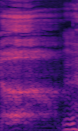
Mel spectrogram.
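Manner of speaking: sharp, acted intake of breath; mock shocked gasp. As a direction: gasp as if a secret is out. Acts out the musketeers' shocked reaction.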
